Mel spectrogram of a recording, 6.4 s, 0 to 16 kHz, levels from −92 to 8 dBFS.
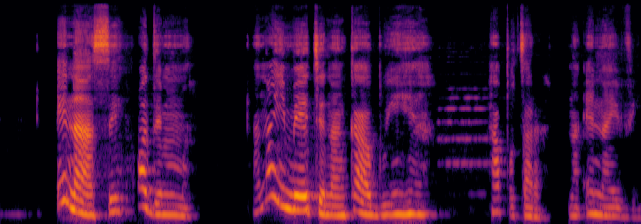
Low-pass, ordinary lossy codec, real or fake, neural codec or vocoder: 14.4 kHz; none; real; none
